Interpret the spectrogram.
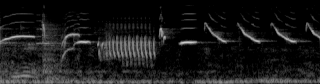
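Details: Afternoon song of an old canary: a high whistle, a dense buzzy rattle lasting about half a second, then clear downward-sweeping whistled notes repeated several times, over a soft low hum.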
